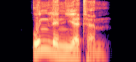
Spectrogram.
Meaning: strong dative masculine/neuter singular of unliniert
- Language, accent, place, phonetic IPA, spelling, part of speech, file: German, Germany, Berlin, [ˈʊnliˌniːɐ̯təm], unliniertem, adjective, De-unliniertem.ogg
